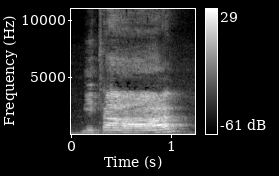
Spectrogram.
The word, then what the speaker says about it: guitar: to the letter u u is silent when it comes after g and before it vowel examples yes which means to think or to reckon guidance which means to give an advice guitar guest a guest is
